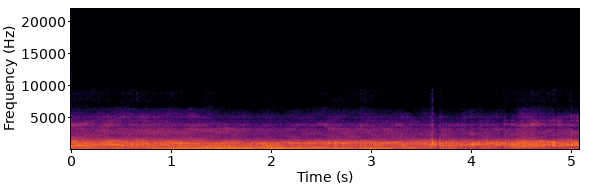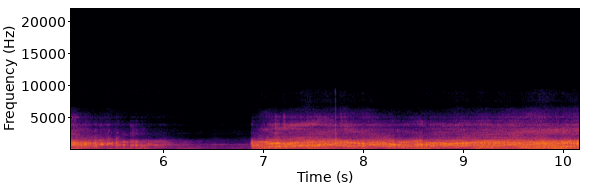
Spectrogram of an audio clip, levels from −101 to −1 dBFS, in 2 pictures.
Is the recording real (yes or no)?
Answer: no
